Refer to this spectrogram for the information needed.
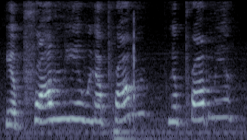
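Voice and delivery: put-on New Jersey accent, goading buddy; light New Jersey tough-guy taunt. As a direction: lean in, New Jersey style. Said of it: "my Jersey accent".

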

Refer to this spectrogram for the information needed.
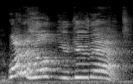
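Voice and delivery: high, loud furious shout; angry shout. Acted. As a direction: yell it at the killer in outrage. Crew member confronts a killer.

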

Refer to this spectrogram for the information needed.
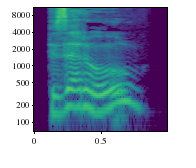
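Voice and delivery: high, rising question; anxious Willie voice. Acted. Suspect to departing policeman, high uncertain question. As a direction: ask it pitched right up.

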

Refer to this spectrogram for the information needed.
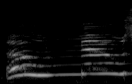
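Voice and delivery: high squeak of dismay. Acted. Witch dismayed at her friendly pumpkin, squeaking high. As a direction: squeak it out in alarm. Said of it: "squeaked the witch".

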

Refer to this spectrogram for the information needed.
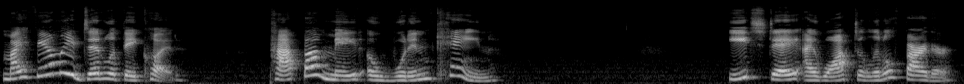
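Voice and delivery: gentle read-aloud storytelling voice; story narration. A narrator's reading. Teacher reading a picture book to kids, storytelling voice. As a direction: read it like a children's book to the class.

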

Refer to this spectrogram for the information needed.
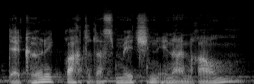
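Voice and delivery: usual speaking voice

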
